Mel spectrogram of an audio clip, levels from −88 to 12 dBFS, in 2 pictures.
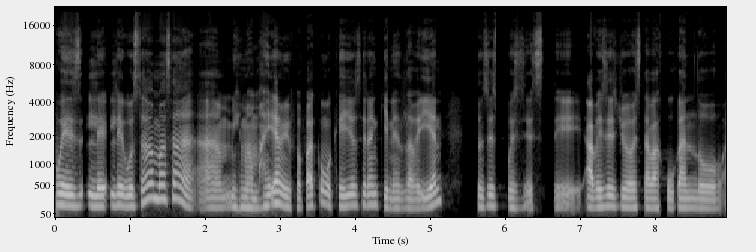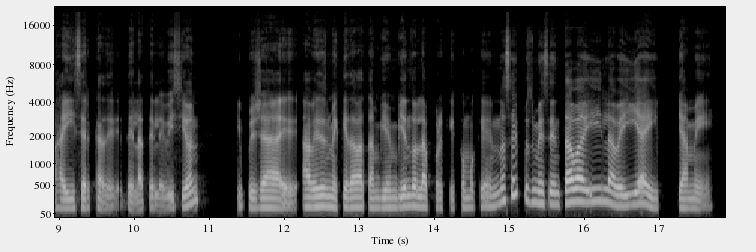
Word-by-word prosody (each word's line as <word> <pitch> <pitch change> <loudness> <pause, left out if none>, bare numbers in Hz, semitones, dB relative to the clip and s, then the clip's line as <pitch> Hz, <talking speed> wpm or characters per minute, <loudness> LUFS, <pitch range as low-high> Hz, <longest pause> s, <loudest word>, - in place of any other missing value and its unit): Pues 160 -2 +4
le 150 -2 +3
le 160 0 +3
gustaba 155 - +1
más 250 0 0
a 150 - -1
a - - -2
mi 140 +1 -4
mamá 135 +1 -1
y 160 - +3
a 190 - +8
mi 150 -6 +1
papá, 135 -1 0
como 185 -7 -2
que 150 - -3
ellos 160 +2 -1
eran 170 0 0
quienes 125 -6 -4
la 125 -1 -1
veían, 155 - 0 0.4
entonces, 150 +1 -3
pues, 130 -2 -5
este, 65 -1 -8
a 140 -2 +5
veces 140 +2 0
yo 140 -2 +1
estaba 130 -1 0
jugando 125 -2 -1
ahí 125 0 -1
cerca 125 0 -1
de - - -7
de - - -4
la - - -1
televisión - - -2 0.5
y, - - -6
pues, 125 0 -3
ya, 135 -1 +4
eh, 65 0 -1
a 140 - +2
veces 145 +2 +4
me 140 -2 +1
quedaba 140 +1 +3
también 135 0 -1
viéndola 150 0 +3
porque, 135 -3 -9
como 135 0 -6
que, - - -4
no 190 +9 -2
sé, 310 +7 -1
pues 235 -10 -5
me 190 -2 +1
sentaba 190 +4 +5
ahí, 215 +2 +1
la 200 -5 +2
veía 160 +4 +3
y 135 -6 -1 0.2
ya 130 -1 +1
me 125 +3 -6
140 Hz, 195 wpm, -22 LUFS, 130-165 Hz, 0.5 s, a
